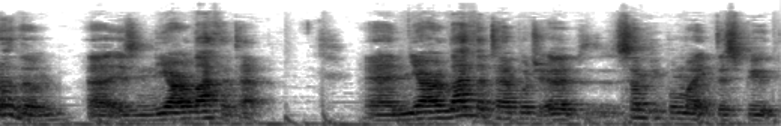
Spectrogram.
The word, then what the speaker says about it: Nyarlathotep: And Nyarlathotep, which some people might dispute this pronunciation.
